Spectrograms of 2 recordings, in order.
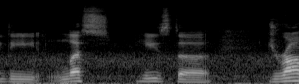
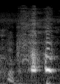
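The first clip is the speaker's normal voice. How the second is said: burst of laughter; 17 dB louder than usual. Real, not acted. Friend doing podcast in shower.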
